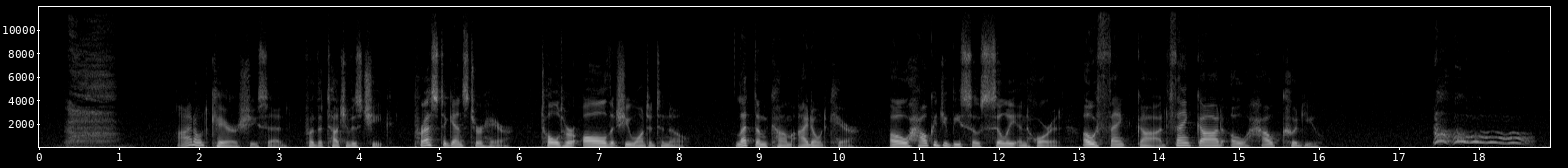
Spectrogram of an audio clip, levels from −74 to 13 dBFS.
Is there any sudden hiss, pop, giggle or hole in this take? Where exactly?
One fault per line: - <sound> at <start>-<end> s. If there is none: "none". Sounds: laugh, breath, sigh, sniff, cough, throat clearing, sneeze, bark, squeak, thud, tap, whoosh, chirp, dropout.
- breath at 0.2-1.2 s
- bark at 17.4-18.7 s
